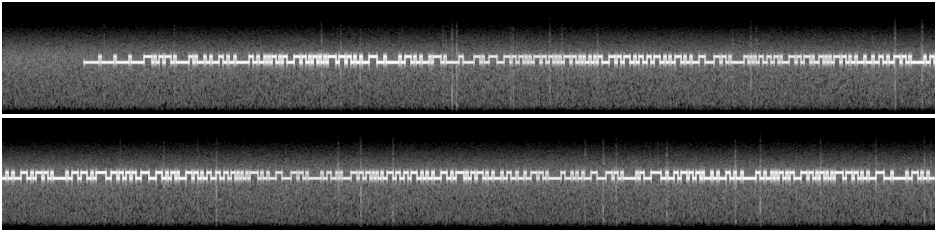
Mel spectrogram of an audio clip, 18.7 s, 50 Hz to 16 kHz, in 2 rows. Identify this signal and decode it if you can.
RTTY (50 baud, 450 Hz shift), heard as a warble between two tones, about 2350 Hz centre, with fading and static crashes. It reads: G0PSB DE 9A3VHO R R FB NINA. RIG HR 10 W, ANT LONG WIRE. WX RAIN, 21 C. BTU G0PSB DE …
